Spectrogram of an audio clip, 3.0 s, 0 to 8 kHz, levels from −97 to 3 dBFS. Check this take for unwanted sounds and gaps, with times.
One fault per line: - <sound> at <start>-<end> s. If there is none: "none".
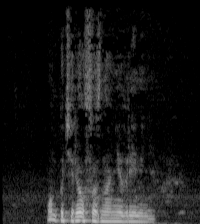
none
